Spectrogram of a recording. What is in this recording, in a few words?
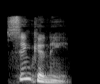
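"cinchonine", British English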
